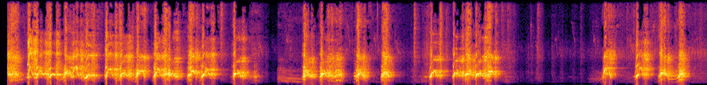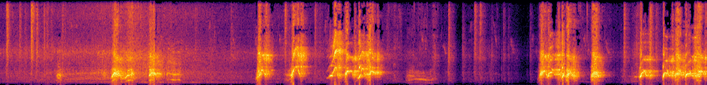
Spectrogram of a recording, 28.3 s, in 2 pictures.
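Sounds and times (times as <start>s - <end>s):
Bichon frise barking: 0.2s - 5.3s, 6.0s - 8.0s, 8.6s - 10.2s, 12.0s - 13.9s, 15.3s - 15.5s, 16.4s - 17.8s, 19.2s - 22.8s, 24.9s - 28.2s.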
